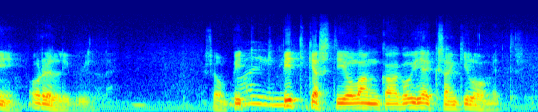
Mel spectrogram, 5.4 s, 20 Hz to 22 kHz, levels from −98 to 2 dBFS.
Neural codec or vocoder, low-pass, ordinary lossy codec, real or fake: none; 14.4 kHz; none; real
